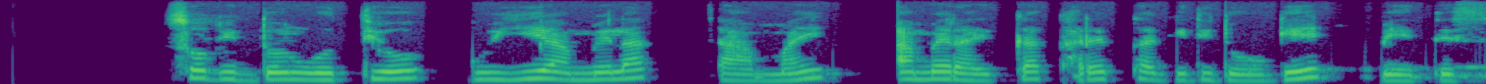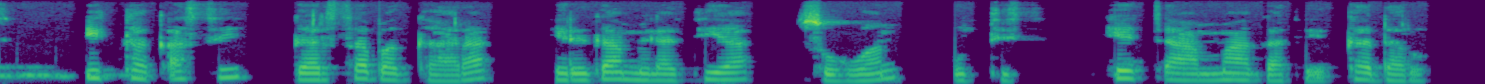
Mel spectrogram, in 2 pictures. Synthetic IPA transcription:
sɔɡɪd̪ːɔnwɔt̪ːɪjɔ | ɡʊjːɪjamɛlɐ | t͡ʃʼaːmːɐj | ʔɐmɛɾɐjkːɐkʰɐɾɛt̪ːɐɡɪd̪ɪd̪oːɡe̞ːbe̞ːt̪ːeːsʔɪkːɐkʼɐsːɪ | ɡɐɾsɐbɐɡːaːɾɐ | hɛɾɛɡɐmɛlɐt̪ɪja | sɔhʊwɐn | ʊt̪ːɪs | hɛt͡ʃʼaːmːaːɡɐt̪ʰḛːkːɐd̪ɐɾɔ

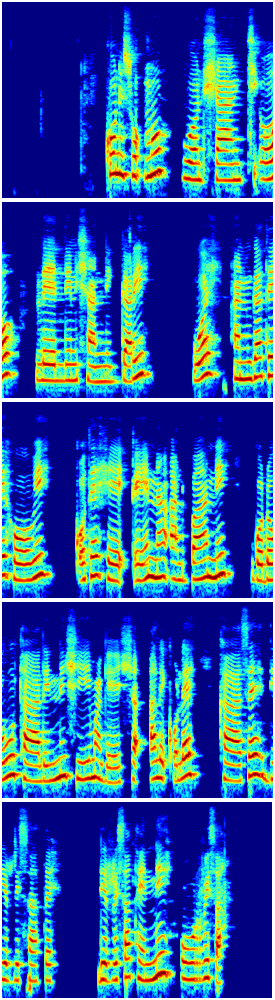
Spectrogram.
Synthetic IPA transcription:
kʊnɪsʊʔːʊ | wɔnʃaːnt͡ʃːɪʔoː | le̞ːlːɪnʃɐnːɪɡɐɾɪ | wɔj | ɐŋɡɐt̪ɛhoːwɪ | kʼɔt̪ɛhe̞ːtʼːe̞ːnːɐʔːlbaːnːɪ | ɡɔd̪ɔwʊt̪aːlɪnːɪʃiːmɐɡe̞ːʃːɐɐlɛkʼɔlɛ | kaːsɛ | d̪ɪrːɪsɐt̪ɛnːɪhuːrːɪsɐ

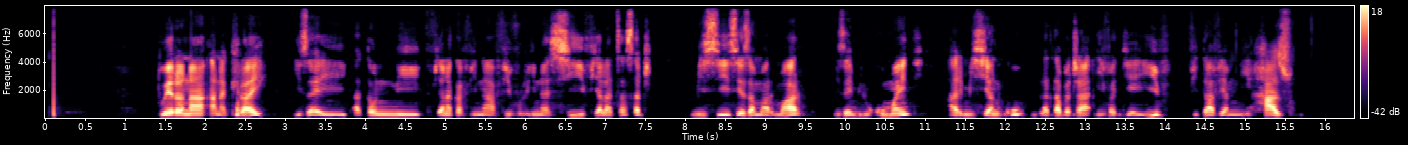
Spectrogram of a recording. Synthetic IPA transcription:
t̪ueɾanəʔa̰nakiɾaj | izaja̰t̪anifianakavinəfivuɾinəsifialant͡sasaʈ͡ʂə̥ | misisezəmaɾumaɾu̥ | izajmilukumajnt̪i̥ | a̰ɾimisianikulat̪abaʈ͡ʂəʔivad̪iaivi̥ | fit̪avjaminihazu̥

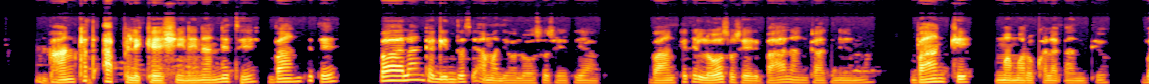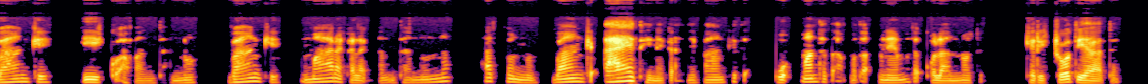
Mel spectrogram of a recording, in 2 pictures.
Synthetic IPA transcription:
baːŋkːɐt̪ɐpːɪlɪkeːʃinɛnɐnːɛt̪ʰɛbaːŋkːɛt̪ɛ | b̥aːlɐŋkːɐɡɪd̪ːɔsɪɐmɐd̪ɪjɔlo̞ːsɔse̞ːt̪ɪjaːt̪ɔ̥ | baːŋkːɛt̪ɛlo̞ːsɔseːt̪ɪbaːlɐŋkːaːt̪ɪneːnːɐ | baːŋkːɛ | mɐmɐɾɔkʰɐlɐkʼɐnt̪ɪjɔ | baːŋkːɛ | hiːkːɔɐfɐnt̪ʰɐnːɔ | baːŋkːɛ | maːɾɐkɐlɐ̰kʼɐnt̪ɐnːɔnːɐ | hɐt̪ːɔnːʊbaːŋkːɛɐjɛt̪ʰɪnɛkɐ̰nːɛbaːŋkːɛt̪ɛ | wɔʔmɐnt̪ːɐt̪ʼɐmːɔt̪ɐ̰mɪneːmːɐt̪ɐkʼɔlɐnːɔt̪ɪ | kɛɾɪt͡ʃːoːt̪ɪjaːt̪ɛ

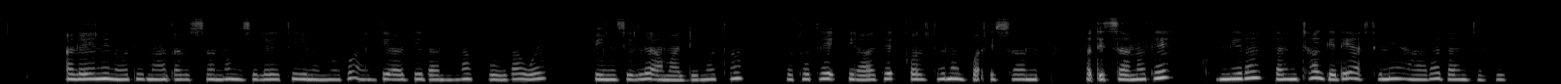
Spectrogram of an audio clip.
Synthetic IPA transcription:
ʔɐle̞ːnɪnoːt̪ɪmaːt̪ʼɐbɪsːɐnːɔmɪsɪle̞ːt̪ɪhɪnʊmʊɾɔɐd̪ːɪɐd̪ɪd̪ɐnɐnɐkʰuːlɐwɔj | b̥ɪnsɪlːɛɐmɐd̪ːɪnɔt̪ʰɐ | kɔt̪ɔt̪ɛjaːt̪ɛkʼɔlt̪ɛnɔ | bɐt̪ʼɪsːɐnːɔt̪ɛ | kʰɔnːɪɾɐd̪̥ɐnt͡ʃːɐɡɛd̪ɛɐst̪ʊnɛhaːɾɐd̪ɐnt͡ʃːɐt̪ɪ

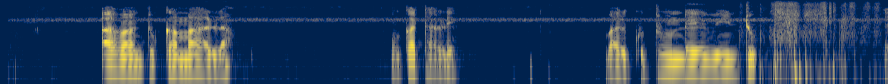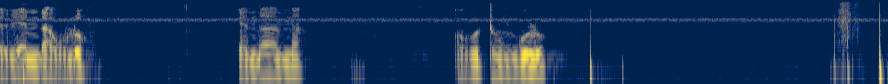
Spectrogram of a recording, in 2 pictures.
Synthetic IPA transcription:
aβaːntukamaːla | mukatale̞ | βalikutuːnde̞ːβiːntu | e̞βje̞ːndawulo̞ | e̞naːna | o̞̰βutuːŋɡulu

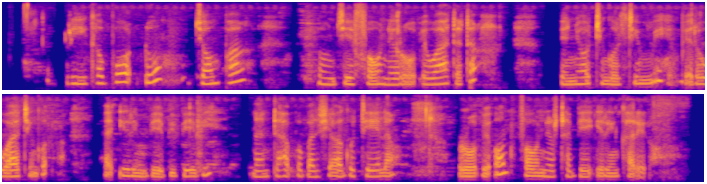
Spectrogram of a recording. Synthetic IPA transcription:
ɾiɡaboɗːumd͡ʒɔmpa | ɗumd͡ʒɛfawnɛɾɔ̰ɓɛwaːtata | ɓɛɲoːtiŋɡɔltimːiɓɛ̰ɗɔwatʰiŋɡɔl | ha̰ʔiɾimbebibebinantahapːabalʃaɡɔtʰɛla | ɾɔ̰ɓɛ̰ʔɔnfawniɾtʰabɛʔiɾinkʰa̰ɾʔɛ̰ɗɔ

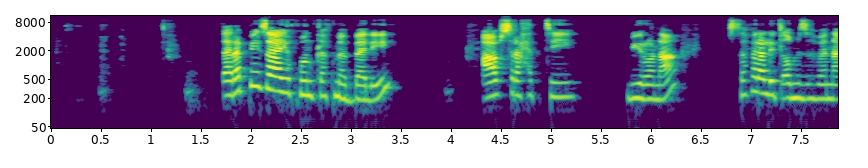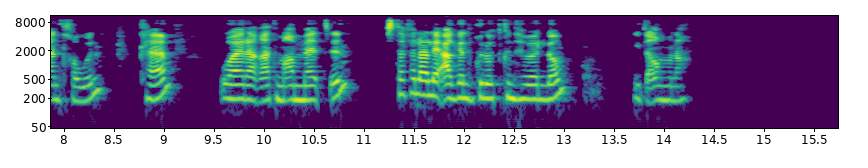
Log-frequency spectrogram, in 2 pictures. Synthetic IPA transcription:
t̪ʼɐɾɐbezajɪxunkʰafmɐbɐli | ʔaβsɨɾaħt̪ʰːi | biɾo̞na | z̥ɨt̪ʰɐfɐlalit̪ʼo̞mzɨhβɐnːaɨnt̪ʰɨ̥xɐwːʊnkʰɐm | wɐɾakʼat̪mɐʔʼmːɐt̪ʼɨn | z̥ɨt̪ʰɐfɐlalɐjuaɡɐlɡɨlo̞t̪kʰɨnɦɨβɐlːo̞m | jɪt̪ʼɐχʼmuna

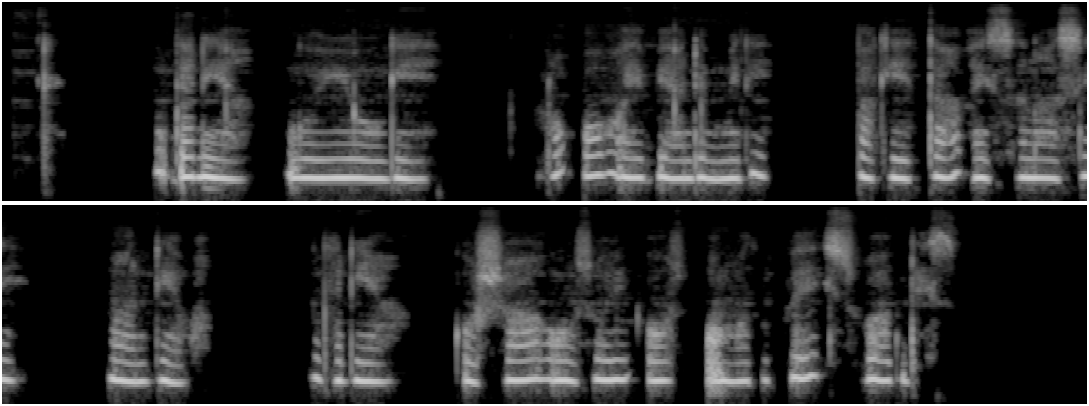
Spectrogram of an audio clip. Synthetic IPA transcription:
ɡɐd̪ɪja | ɡɔjjo̞ːɡeː | lɔʔɔɐjpɪjaːd̪ɛmːɪd̪ɪ | b̥ɐke̞ːt̪ːaːɐjsːɐnaːsɪ | maːd̪ːɪjɐbɐ | ɡɐd̪ɪja | kʼɔʃːaːoːsɔjoːsʼ | ɔ̰mːɐt̪ʊpːɛɪsːʊwaːɡɪd̪es

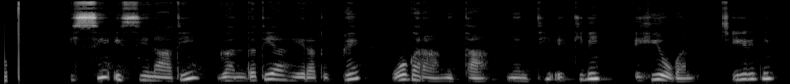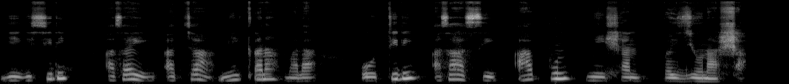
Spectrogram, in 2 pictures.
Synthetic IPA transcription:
ʔɪsːɪʔɪsːɪnaːt̪ɪɡɐnd̪ɐt̪ɪjaɦe̞ːɾɐt̪ʊpːɛ | wɔɡɐɾaːmɪt̪ːaː | mɛnt̪ʰːɪʔɛkːɪd̪ɪ | ɛhɪjo̞ːɡɐn | t͡ʃʼiːɾɪd̪ɪɡiːɡɪsːɪd̪ɪ | ʔɐsɐjɐt͡ʃːaːmiːkʼːɐnɐmɐlɐ | o̞ːt̪ːɪd̪ɪʔɐsaːsːɪʔaːpːʊnmiːʃːɐn | b̥ɐjzːɪjɔnaːʃːɐ

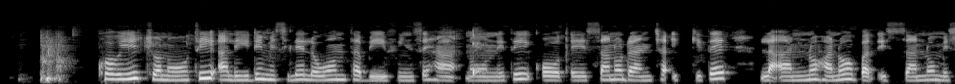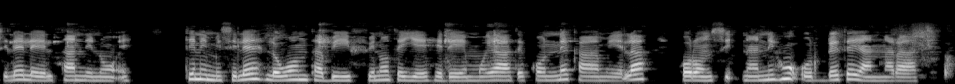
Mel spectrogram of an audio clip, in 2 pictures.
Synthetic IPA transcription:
kʰɔbiːt͡ʃːɔnoːt̪ɪʔɐliːd̪ɪmɪsɪlɛlɔwɔnt̪ːɐbiːfɪnsɛɦaʔnoːnːɪt̪ɪkʼoːt̪ʼe̞ːsːɐnɔd̪ɐnt͡ʃːɐʔɪkːɪt̪ɛlɐ̰ʔɐnːɔɦɐnɔbɐt̪ʼɪsːɐnːɔmɪsɪlɛle̞ːlt̪ɐnːɪno̞ːʔɛ | t̪ːɪnɪmɪsɪlɛlɔwɔnt̪ɐbiːfːɪnɔt̪ɛjeɦɛd̪eːmːɔjaːt̪ɛkɔnːɛkaːmeːlɐhɔɾɔnsɪʔnɐnːɪɦʊʔʊɾd̪ɛt̪ɛjɐnːɐɾaːt̪ɪ̥

